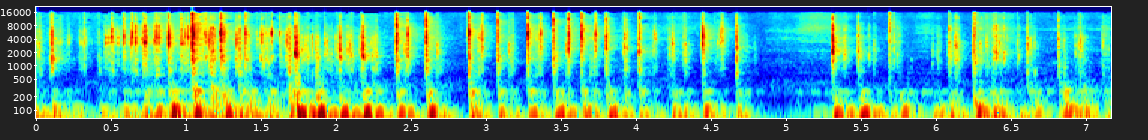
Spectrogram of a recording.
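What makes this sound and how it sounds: A full-size black plastic Microsoft wired membrane keyboard lying on a white table is pressed with the index fingertips, then typed on with both hands. Rapid, uneven soft plastic clacks carry a deep, dull thump under each stroke, with brief bright ticks at the top. The typing thins into a short lull near the fifth second, then picks back up.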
